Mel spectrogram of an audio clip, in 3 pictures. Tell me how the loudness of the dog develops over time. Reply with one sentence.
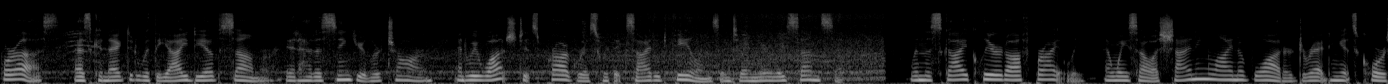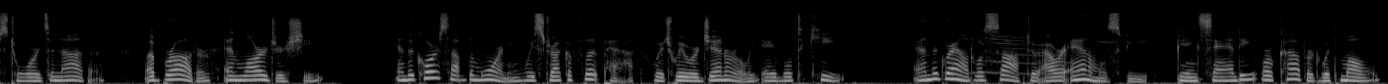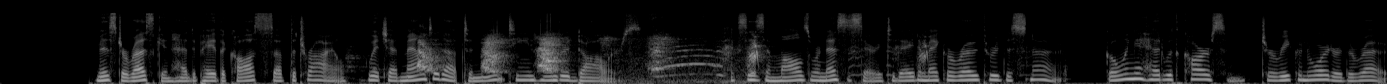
The volume of the dog goes down, then up.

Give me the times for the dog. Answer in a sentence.
You can hear the dog from 31.9 to 38.5 s.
